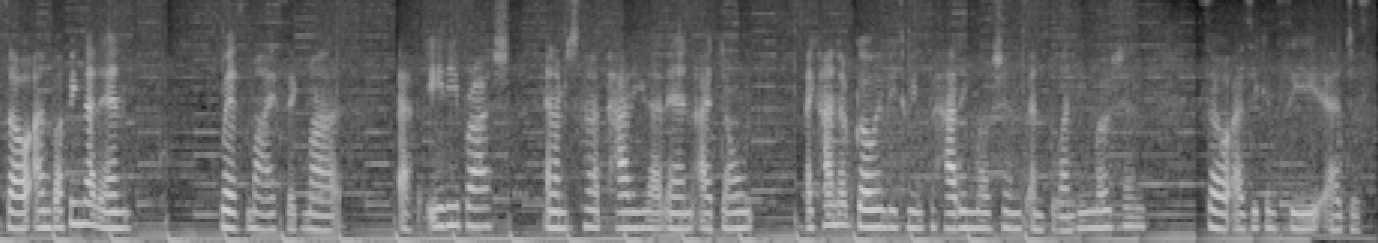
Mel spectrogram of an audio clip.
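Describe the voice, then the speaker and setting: The speaker moves at a fairly slow pace. Music plays in the background. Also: woman. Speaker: beauty YouTuber. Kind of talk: makeup tutorial voiceover.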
